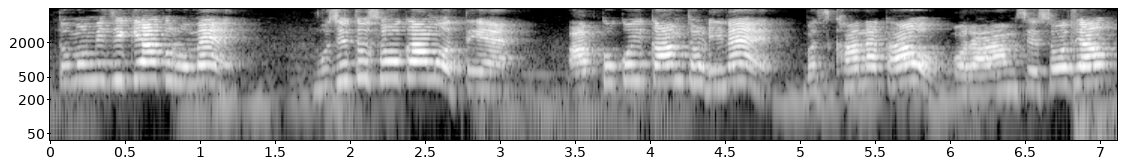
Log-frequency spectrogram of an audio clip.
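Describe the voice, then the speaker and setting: A woman's voice: very high voice, animated, normal speed, sharp tone, soft background music, heavily acted. A woman acting a scheming young daughter-in-law in a family drama skit, talking in a curt, dismissive, scolding way. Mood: scornful.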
